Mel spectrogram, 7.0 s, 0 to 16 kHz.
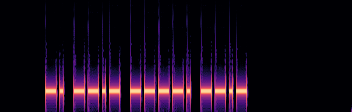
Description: Morse code, heard as a keyed tone, about 17 wpm, 700 Hz. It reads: NQ9Q
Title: USA Call Signs - 4 Characters - 17wpm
